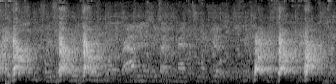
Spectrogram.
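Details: During a training demonstration at an RV show in Phoenix, Arizona, a dog lets out loud, clustered barks separated by short pauses, mixed with steady human speech and crowd murmur.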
